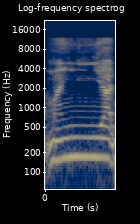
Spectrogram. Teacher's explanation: Ee nun nun sukun bertemu dengan ya itu idgam bununah. dibaca mayya dilebur dan didengungkan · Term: idgham bighunah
